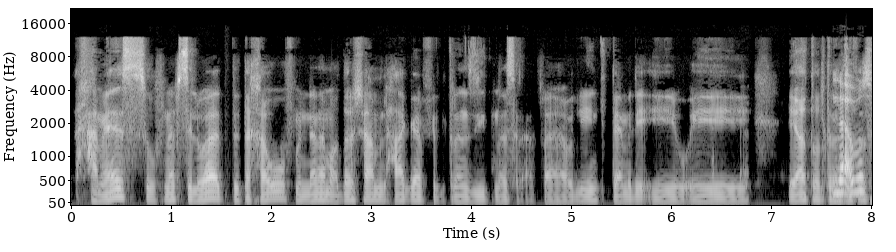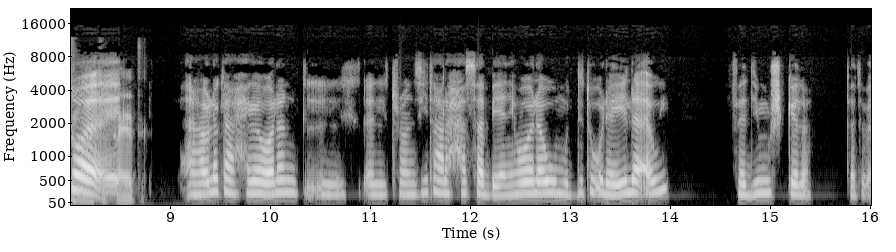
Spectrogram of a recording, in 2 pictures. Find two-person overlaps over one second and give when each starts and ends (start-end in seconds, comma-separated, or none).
none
